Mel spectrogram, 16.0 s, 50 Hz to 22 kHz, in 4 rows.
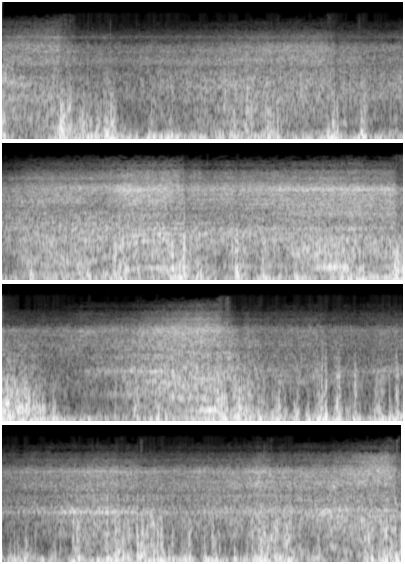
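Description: Strong wind gusting over the microphone on top of the steady run of a Peterbilt 389 rotator wrecker's diesel engine. A steady tone rises out of it between about five and ten seconds in.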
